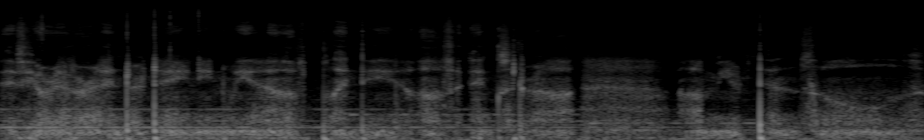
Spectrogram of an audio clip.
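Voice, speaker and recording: Slow whispering man, ASMR roleplay. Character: polite, helpful real estate agent in a post-nuclear wasteland. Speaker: ASMR roleplayer playing a real estate agent. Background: loud music and game audio.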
